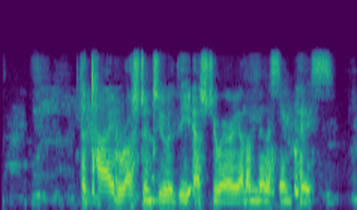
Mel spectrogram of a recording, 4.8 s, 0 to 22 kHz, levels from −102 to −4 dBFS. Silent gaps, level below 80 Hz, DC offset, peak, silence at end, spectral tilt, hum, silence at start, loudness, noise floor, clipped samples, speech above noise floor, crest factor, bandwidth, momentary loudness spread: none; -70 dBFS; under 0.1%; -10 dBFS; 0 s; -3.5 dB/octave; none; 0.45 s; -24 LUFS; -53 dBFS; under 0.1%; 29 dB; 16 dB; 8.2 kHz; 9 LU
